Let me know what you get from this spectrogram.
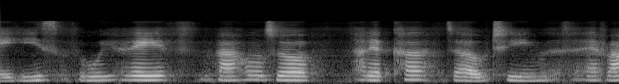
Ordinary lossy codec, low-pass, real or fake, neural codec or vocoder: none; none; fake; codec, 16 kHz, 0.2 kbps, FocalCodec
